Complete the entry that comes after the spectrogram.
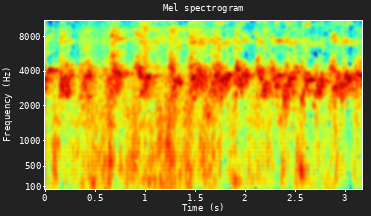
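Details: Javan myna giving a dense, noisy stream of harsh, high chattering and squeaky notes, run together almost without pause, with short rises and falls in loudness through the whole stretch; faint low rumble beneath.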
